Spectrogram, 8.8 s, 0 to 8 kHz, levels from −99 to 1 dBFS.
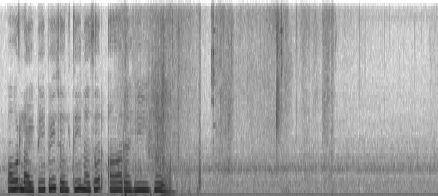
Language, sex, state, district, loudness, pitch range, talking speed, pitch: Hindi, female, Rajasthan, Jaipur, -20 LUFS, 285-325 Hz, 55 wpm, 295 Hz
